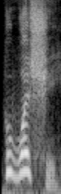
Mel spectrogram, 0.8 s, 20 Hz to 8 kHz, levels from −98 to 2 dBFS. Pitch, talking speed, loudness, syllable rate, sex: 190 Hz, 220 wpm, -16 LUFS, 4.4 syllables/s, male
